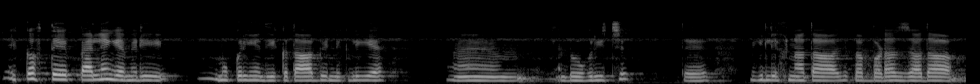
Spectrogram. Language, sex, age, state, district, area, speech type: Dogri, female, 30-45, Jammu and Kashmir, Udhampur, rural, spontaneous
